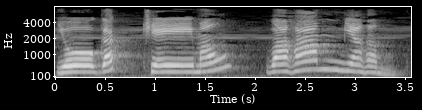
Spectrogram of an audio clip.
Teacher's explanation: ಹ ದೀರ್ಘ ಅಕ್ಷರ ಹ ಅಕ್ಷರದ ಮೇಲೆ ಆಘಾತ ಇದೆ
